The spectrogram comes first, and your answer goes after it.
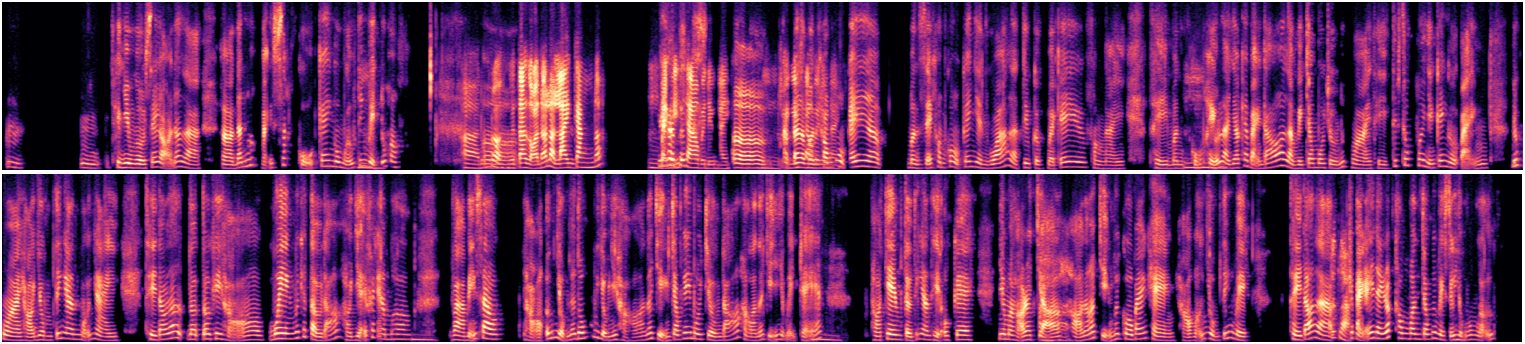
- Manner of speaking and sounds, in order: tapping; laugh; other background noise
- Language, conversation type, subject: Vietnamese, podcast, Bạn muốn truyền lại những giá trị văn hóa nào cho thế hệ sau?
